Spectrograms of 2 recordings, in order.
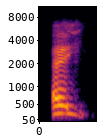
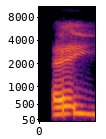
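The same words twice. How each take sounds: First: The vowel sound is cut off abruptly. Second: The vowel sound keeps running without a break. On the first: The speaker calls it wrong. "we don't say a and then stop" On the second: The speaker calls it right. "Keep it going"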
